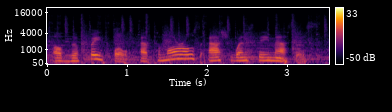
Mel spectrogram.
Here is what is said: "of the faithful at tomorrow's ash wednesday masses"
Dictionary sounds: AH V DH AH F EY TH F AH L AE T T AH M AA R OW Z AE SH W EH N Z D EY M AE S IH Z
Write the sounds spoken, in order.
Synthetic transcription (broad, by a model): AH V DH AH F EY TH F AH L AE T T AH M AA R OW Z AE SH W EH N Z D EY M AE S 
